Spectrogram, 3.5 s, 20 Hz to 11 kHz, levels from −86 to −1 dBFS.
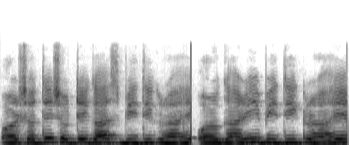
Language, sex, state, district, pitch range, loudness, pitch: Hindi, female, Arunachal Pradesh, Papum Pare, 250-270 Hz, -10 LUFS, 260 Hz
